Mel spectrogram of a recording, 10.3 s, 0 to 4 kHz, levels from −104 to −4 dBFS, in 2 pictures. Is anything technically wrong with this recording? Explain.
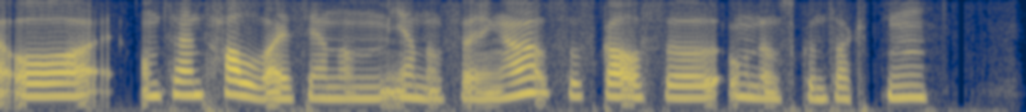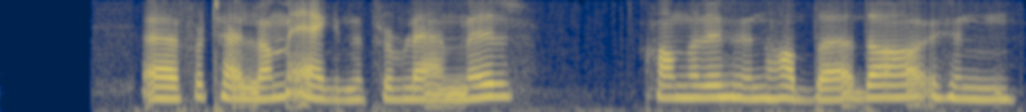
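Yes, there are three faults, all from about 5 s onward in this speech clip. Its narrowband sound, with nothing above 4 kHz, fits a G.711 call codec.

Call audio freeze, 5.08 to 5.62 s. Packets were likely delayed and the jitter buffer ran dry. About half a second of near-silence is inserted, then speech resumes intact.

Skip ahead, 5.80 to 5.82 s. A stretch of audio was dropped while later packets waited. Speech jumps forward abruptly, losing roughly a third of a second.

Jitter buffer slow-down, 6.13 to 9.32 s. The receiver repeated pitch periods to rebuild its reserve. Speech plays at 90% speed, same pitch, drawn out, adding 335 ms.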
